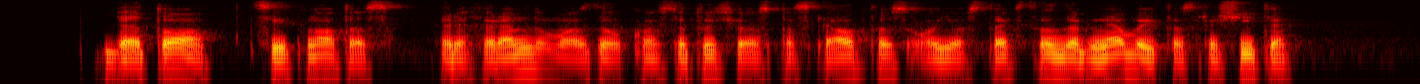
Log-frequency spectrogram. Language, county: Lithuanian, Šiauliai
